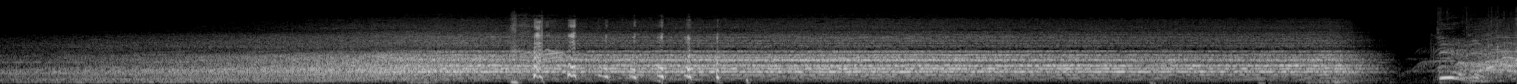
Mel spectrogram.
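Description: A choir of many voices holds a dense, wavering cluster of chaotic notes, then glides into a steady, sustained D major chord, ringing loud for several seconds before breaking off abruptly.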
